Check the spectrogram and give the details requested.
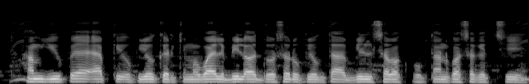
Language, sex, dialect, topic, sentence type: Maithili, male, Southern/Standard, banking, statement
